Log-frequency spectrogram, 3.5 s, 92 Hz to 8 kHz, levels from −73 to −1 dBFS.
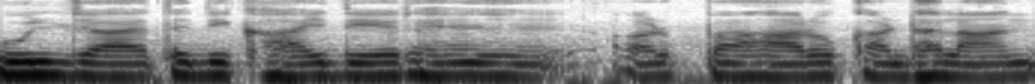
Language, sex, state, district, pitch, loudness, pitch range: Hindi, male, Uttar Pradesh, Hamirpur, 140 Hz, -16 LUFS, 135-145 Hz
